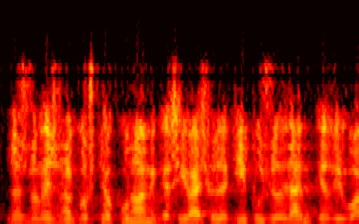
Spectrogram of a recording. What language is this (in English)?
Catalan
